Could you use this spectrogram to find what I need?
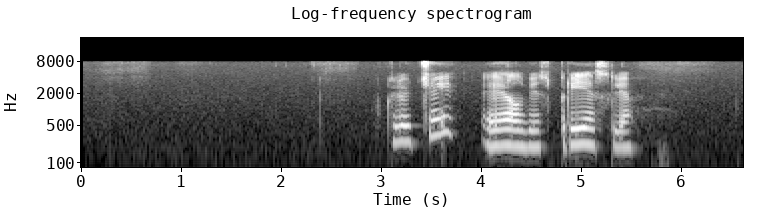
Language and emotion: Russian, sad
